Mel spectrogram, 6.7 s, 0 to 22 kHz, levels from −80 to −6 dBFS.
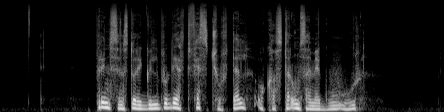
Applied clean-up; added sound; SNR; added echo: none; none; none; none.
